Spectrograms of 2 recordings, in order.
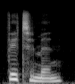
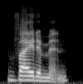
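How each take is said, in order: First: British accent "Vitamin" as VIT-a-min, short I; British accent: "Vitamin" starts like "vitriol"; British accent demo. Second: "Vitamin" American, VY-ta-min with long I; American accent: "Vitamin" starts like "vital"; American accent demo. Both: Shown as a demonstration. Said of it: "Pronunciation of particular words".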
